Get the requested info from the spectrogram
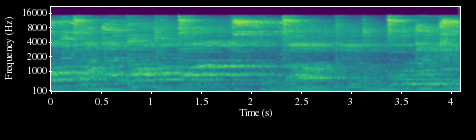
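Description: Amplified stage song: a group of voices singing in chorus over backing music with a steady percussion beat.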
